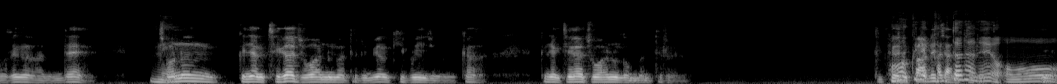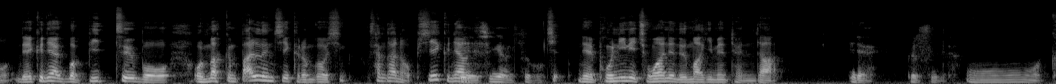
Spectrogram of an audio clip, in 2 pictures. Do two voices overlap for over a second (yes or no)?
yes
